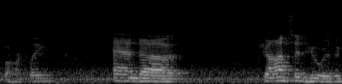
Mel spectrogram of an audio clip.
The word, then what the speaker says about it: Berkeley: Spelled like Berkeley, pronounced like Berkeley.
